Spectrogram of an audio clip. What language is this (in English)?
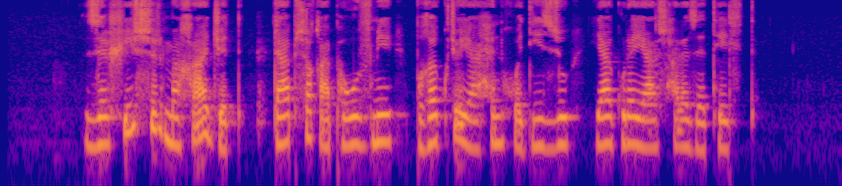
Kabardian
